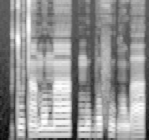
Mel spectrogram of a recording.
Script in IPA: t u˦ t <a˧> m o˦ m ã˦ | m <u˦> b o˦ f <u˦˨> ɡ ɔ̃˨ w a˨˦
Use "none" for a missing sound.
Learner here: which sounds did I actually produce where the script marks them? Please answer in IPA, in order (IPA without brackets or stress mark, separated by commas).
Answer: ã˧, u˦, u˦˨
